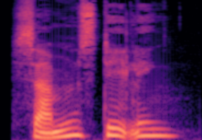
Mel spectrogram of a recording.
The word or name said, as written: sammenstilling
